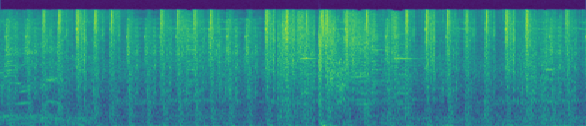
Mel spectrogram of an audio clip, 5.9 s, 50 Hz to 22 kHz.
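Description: Rapid machine gun fire in the shooter Metro 2033, loud rattling bursts of close, dense shots running throughout with a sharper crack near the middle.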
